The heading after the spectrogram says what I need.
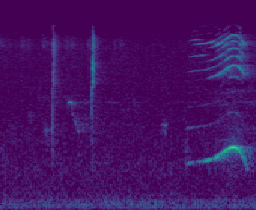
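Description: An Asian koel gives a single loud whistled note that swoops upward and eases off, after two sharp clicks and soft background hiss.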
